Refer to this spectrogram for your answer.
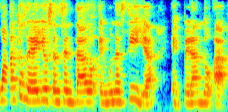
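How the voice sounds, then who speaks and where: A woman speaks at a moderate pace in a high pitch with ordinary pitch variation, and noticeable background noise is present. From Ecuador. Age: 40s. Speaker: webinar panelist, communications lecturer. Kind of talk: webinar presentation.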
